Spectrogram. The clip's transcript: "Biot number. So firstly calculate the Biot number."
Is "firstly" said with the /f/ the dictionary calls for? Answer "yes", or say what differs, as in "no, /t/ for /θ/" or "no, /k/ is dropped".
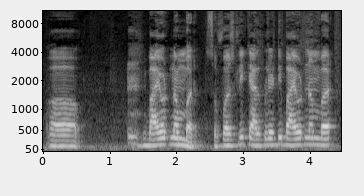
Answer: yes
